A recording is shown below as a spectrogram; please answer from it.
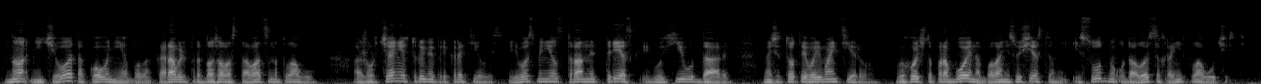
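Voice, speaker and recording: The speaker is a man reading an audiobook aloud, his lowish voice keeping a calm, regular rhythm through the scripted text.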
